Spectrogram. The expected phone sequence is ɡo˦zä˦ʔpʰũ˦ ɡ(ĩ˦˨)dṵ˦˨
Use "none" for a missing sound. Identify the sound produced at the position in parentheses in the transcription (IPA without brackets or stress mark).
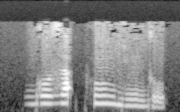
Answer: ĩ˦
